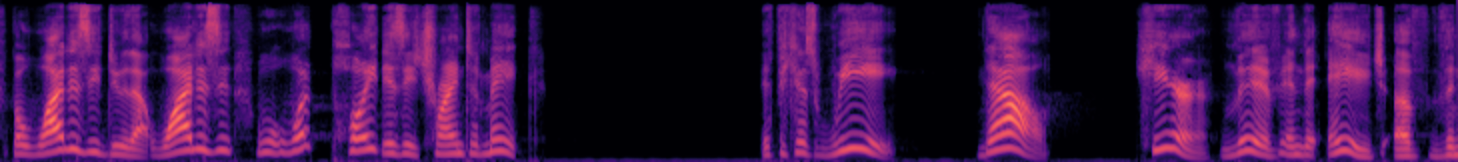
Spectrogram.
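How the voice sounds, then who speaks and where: A man preaching an expository sermon in an earnest, teacherly way, phrasing deliberately and posing rhetorical questions. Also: high-pitched, dry recording. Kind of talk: expository sermon delivered from prepared notes.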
